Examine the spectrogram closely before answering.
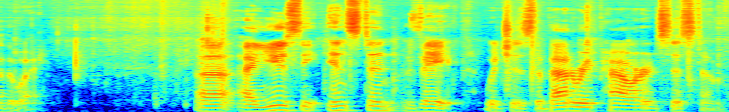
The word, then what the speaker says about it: Instant Vape: I also have the ProVap, which is Vapor Vape, I don't know, but it's, you'll hear people say Insta Vape, it's Instant Vape.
